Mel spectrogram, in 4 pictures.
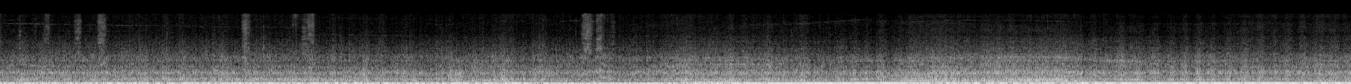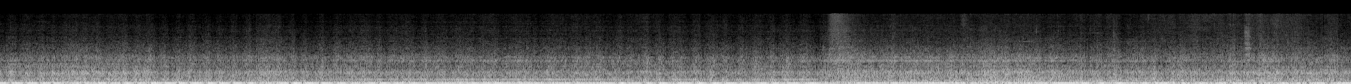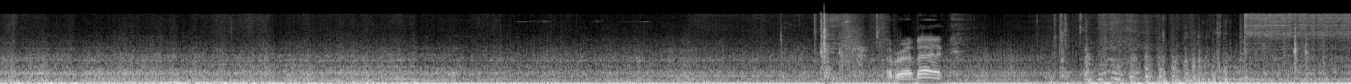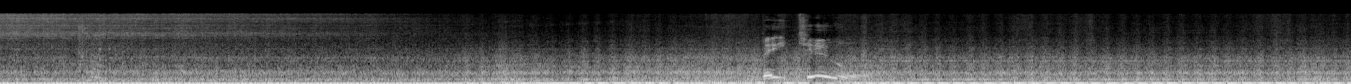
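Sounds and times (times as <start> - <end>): truck engine and road rumble: 0.0 - 54.0.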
